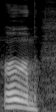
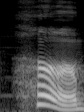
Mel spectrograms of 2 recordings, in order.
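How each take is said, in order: First: The word begins with a vowel sound. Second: The word begins with an H sound. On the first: This is how it is said in the U S. "Every time I pronounce the word herb" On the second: This is how the English say it. "herb with a hard H"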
